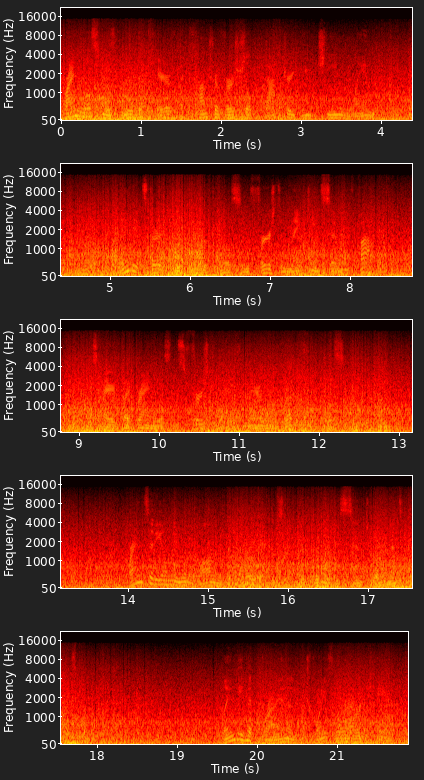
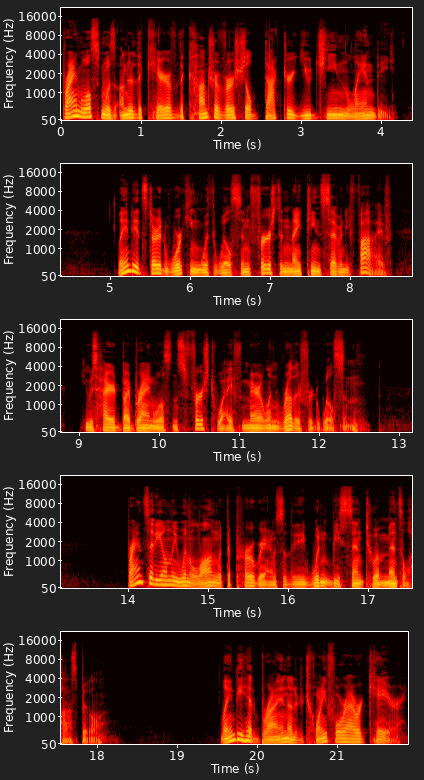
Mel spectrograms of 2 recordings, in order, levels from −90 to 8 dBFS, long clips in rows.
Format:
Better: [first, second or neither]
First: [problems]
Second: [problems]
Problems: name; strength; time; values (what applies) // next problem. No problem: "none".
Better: second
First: wind noise on the microphone; heavy; 4 dB above the speech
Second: none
